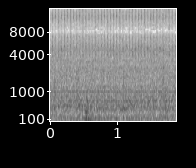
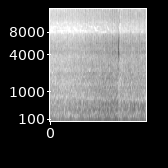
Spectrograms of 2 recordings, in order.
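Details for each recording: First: 2007 Honda CR-V that stalls after about 3 minutes, with a rattle from underneath, revved toward 2,000 rpm: revs climb slowly and sound strained and flat. MAP reading rises, pointing to exhaust backpressure from a clogged catalytic converter. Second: 2007 Honda CR-V that used to stall about three minutes after starting, after valve adjustment, new valve cover gasket and parts, with no misfires on the scan tool: quiet, steady idle hum with no stumbles; normal idle.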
